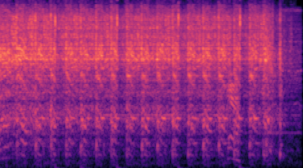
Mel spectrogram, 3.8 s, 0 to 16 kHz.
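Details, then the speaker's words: Volvo 940 turbo wagon no-start: starter churns steadily about two or three compressions a second with no firing; spark confirmed and air fine, so fuel missing, fuel pump suspected as usual cause on these Volvos. "we've got spark we see lightning jumping across so what we're missing is fuel um 95 of the time on these old volvos it's actually the fuel pump"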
